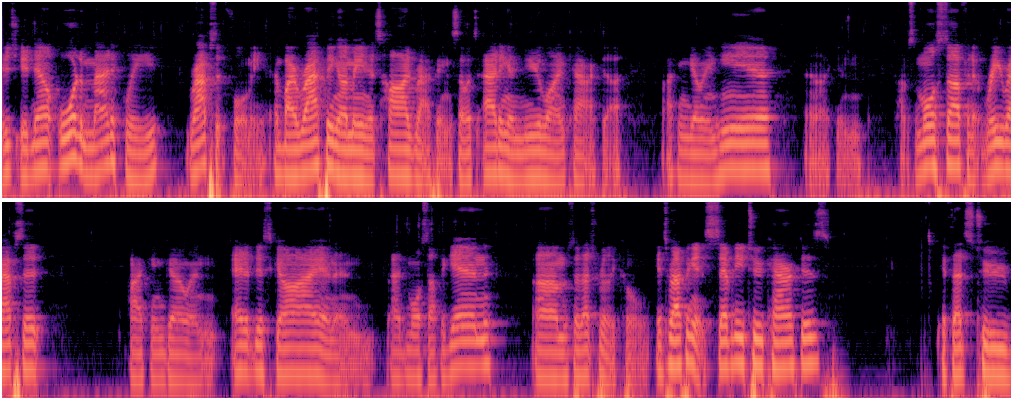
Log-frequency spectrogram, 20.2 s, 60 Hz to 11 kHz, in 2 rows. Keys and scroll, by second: 0.0-6.5 typing, 6.8 Right, 8.0-10.7 typing, 10.9 Return, 11.3 Right, 11.8 r, 12.3 Tab, 12.7 Up, 13.3 Left, 13.3-15.9 typing, 18.8 Escape.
